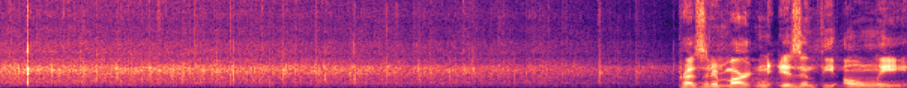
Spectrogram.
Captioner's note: applause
